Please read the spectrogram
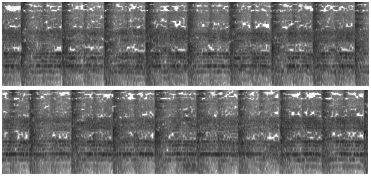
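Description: A group of men chanting a Sufi zikr together, a sung line held over a quick, steady beat of sharp strokes, roughly two to three a second.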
